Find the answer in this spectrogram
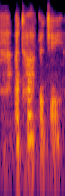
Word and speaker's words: autophagy: Excellent pronunciation. Autophagy.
